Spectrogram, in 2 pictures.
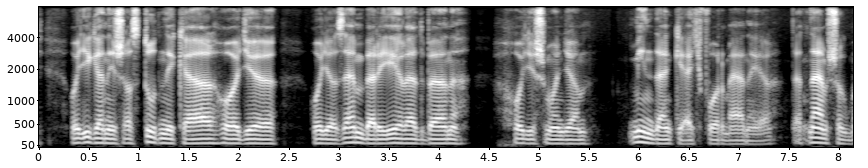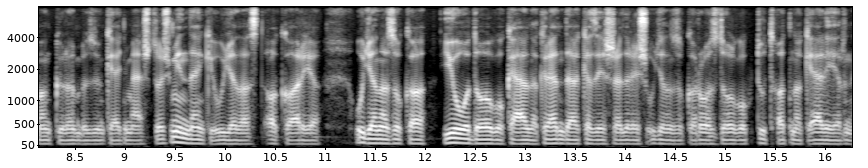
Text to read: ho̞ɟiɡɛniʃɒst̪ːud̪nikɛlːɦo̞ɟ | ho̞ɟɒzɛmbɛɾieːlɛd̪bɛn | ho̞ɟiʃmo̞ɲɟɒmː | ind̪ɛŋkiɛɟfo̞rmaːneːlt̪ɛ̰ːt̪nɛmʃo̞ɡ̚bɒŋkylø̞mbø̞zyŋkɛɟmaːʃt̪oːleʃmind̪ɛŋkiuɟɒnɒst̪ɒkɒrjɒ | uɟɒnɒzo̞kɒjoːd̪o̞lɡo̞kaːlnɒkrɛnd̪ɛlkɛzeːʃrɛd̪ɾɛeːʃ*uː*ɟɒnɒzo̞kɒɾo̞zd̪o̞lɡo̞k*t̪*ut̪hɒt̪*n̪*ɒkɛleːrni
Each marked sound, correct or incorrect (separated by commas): incorrect, correct, correct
